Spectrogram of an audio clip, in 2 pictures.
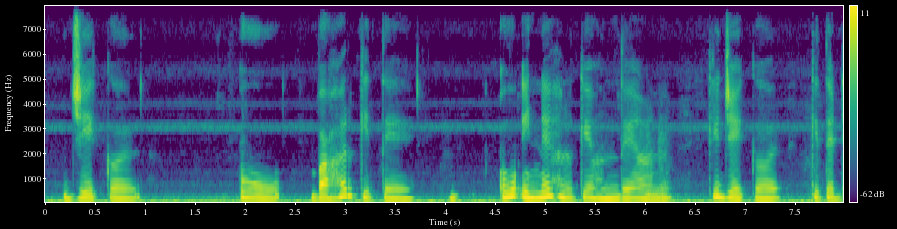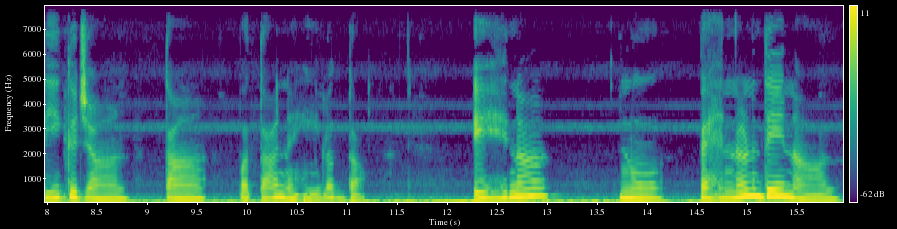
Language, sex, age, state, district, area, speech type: Punjabi, female, 18-30, Punjab, Rupnagar, urban, spontaneous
